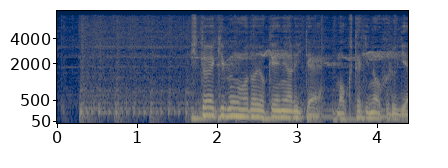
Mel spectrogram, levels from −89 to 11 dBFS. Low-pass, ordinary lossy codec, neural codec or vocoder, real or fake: 7.2 kHz; none; none; real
